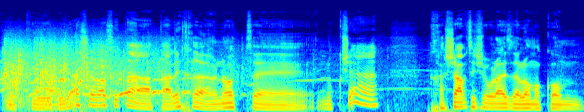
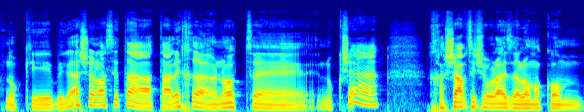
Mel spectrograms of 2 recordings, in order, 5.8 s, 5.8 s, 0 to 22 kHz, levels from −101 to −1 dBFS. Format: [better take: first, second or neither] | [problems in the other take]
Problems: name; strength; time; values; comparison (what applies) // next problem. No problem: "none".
second | crowd noise; loud; throughout; 2 dB below the speech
